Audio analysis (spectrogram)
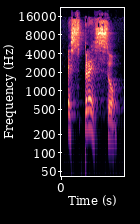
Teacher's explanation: But in Italian, there is no X sound. The E S at the beginning should sound like the start of escape. A clean S, not X. The P follows directly, so the start should be smooth and quick.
